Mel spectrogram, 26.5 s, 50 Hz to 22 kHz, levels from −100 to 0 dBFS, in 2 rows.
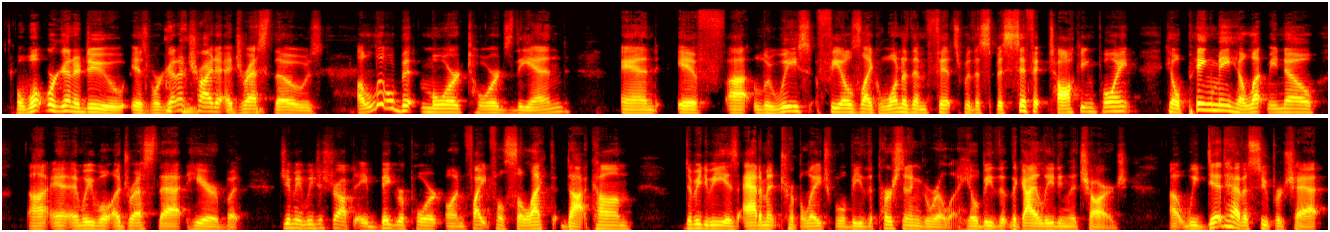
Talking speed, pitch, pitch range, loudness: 195 wpm, 115 Hz, 105-135 Hz, -26 LUFS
